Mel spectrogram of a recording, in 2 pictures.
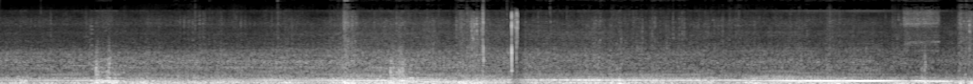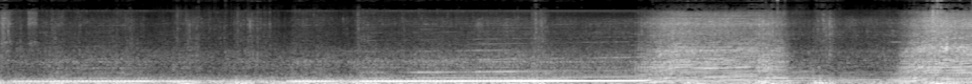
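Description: Car engine running at a steady pitch that shifts a few times, then revving up hard twice near the end.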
